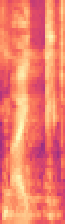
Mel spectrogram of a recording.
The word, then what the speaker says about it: Mic: It's not Mick Excel. It's Mike.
